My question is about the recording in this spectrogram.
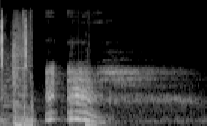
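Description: A man's short sigh and low voiced murmur in the first second, then faint room tone.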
